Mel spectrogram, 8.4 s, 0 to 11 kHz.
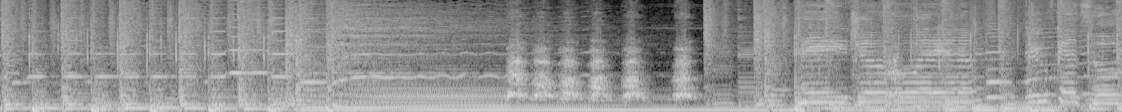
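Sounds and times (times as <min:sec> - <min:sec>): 
music: 0:00.0 - 0:08.4
small brown dog yapping: 0:03.8 - 0:05.3.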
